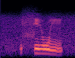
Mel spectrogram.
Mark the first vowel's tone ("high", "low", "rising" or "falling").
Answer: high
